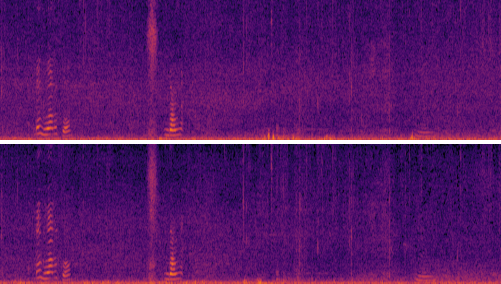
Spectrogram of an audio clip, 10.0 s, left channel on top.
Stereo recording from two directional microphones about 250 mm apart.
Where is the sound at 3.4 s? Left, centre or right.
Centre.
